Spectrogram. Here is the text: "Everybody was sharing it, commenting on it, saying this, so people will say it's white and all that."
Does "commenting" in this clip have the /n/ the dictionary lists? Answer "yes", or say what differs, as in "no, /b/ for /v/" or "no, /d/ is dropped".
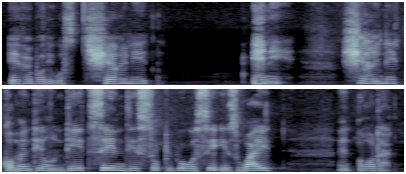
yes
